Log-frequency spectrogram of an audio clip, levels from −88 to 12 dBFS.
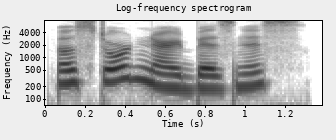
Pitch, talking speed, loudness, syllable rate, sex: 230 Hz, 130 wpm, -15 LUFS, 6.6 syllables/s, female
